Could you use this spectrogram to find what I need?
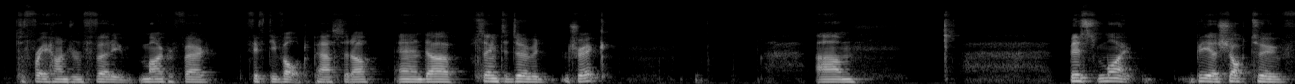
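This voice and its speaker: A man's medium-pitched voice with an Australian accent and monotone, flat intonation. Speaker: vintage electronics restorer. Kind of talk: casual talk to camera. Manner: hesitant, stuttery at points.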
